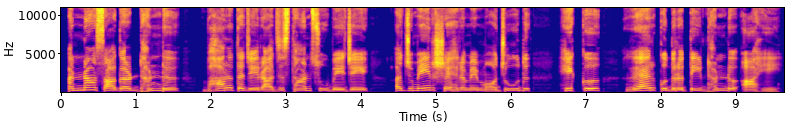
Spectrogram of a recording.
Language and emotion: Sindhi, neutral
